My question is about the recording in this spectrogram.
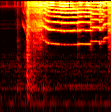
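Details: Personal Chiller Nugget ice maker, one day after purchase, making a high, steady squeal that rises in pitch then holds above its quiet hum while making ice; cause unknown.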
